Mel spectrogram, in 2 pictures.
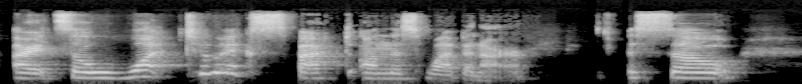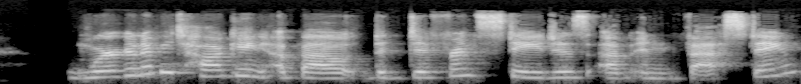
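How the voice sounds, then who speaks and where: A woman with a somewhat high voice coaches listeners through a casual webinar. She talks in an earnest, chatty way, looping back over her points in loose, repetitive phrases. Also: expressive, normal speed. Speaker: business coach presenting a webinar.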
